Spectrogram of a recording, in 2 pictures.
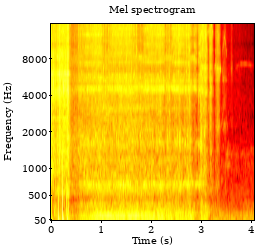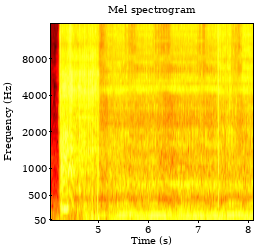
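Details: Mercedes 190SL with rebuilt Solex carburetors (39,000 miles; new throttle shafts, trued mating surfaces), throttle linkage disconnected: cold start on choke, catching, stumbling once, then settling into a fast, fairly even idle; normal cold idle, not yet warmed for tuning.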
